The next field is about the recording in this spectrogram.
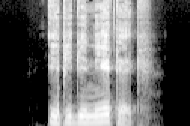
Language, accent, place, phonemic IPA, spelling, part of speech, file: German, Germany, Berlin, /epiɡeˈneːtɪk/, Epigenetik, noun, De-Epigenetik.ogg
- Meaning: epigenetics (the study of the processes involved in the genetic development of an organism, especially the activation and deactivation of genes)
